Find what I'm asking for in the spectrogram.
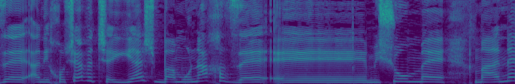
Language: Hebrew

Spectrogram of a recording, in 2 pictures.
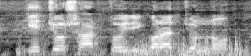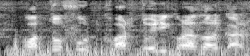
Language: Bangla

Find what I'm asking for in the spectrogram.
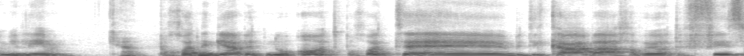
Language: Hebrew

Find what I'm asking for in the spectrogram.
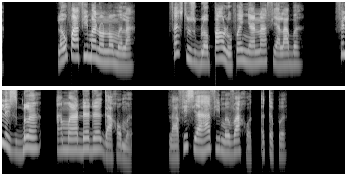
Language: Ewe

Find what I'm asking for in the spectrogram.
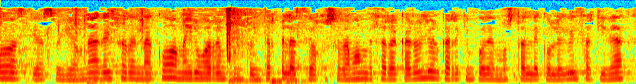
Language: Basque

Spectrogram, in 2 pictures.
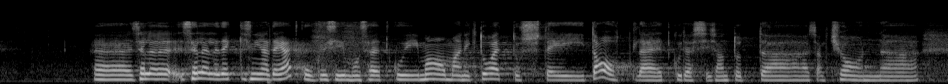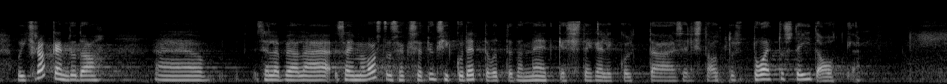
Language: Estonian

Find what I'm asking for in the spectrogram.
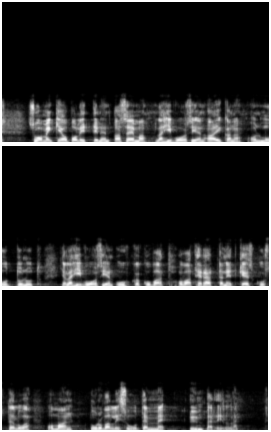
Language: Finnish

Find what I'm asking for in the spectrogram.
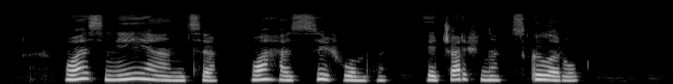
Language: Abkhazian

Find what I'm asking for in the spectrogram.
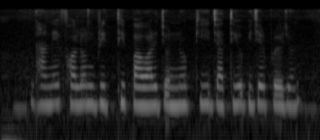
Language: Bangla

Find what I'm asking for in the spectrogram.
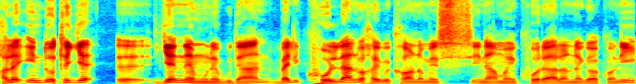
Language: Persian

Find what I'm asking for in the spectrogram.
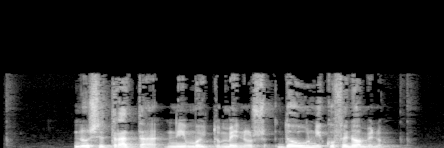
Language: Galician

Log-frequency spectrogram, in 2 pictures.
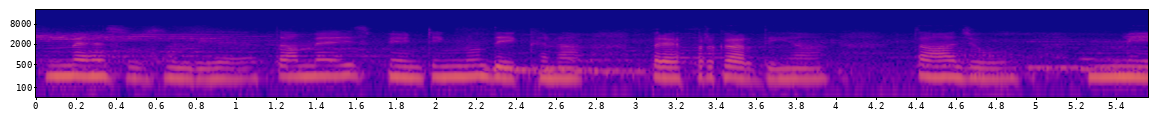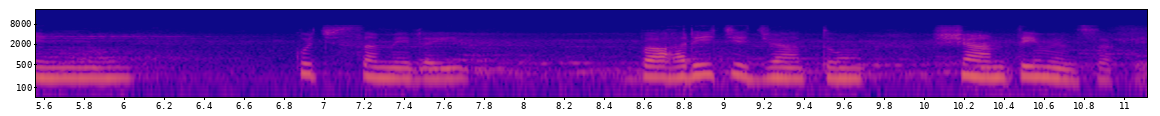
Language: Punjabi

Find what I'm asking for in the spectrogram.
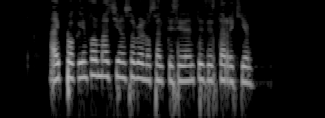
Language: Spanish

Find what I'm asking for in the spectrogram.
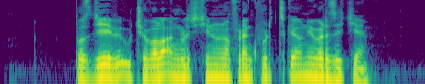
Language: Czech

